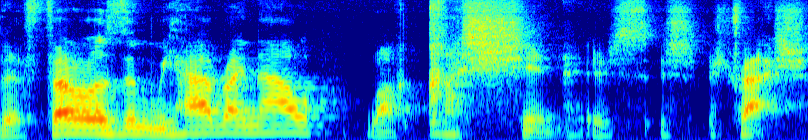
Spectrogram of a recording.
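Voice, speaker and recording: A fairly slow pace with an American accent, ordinary pitch variation, long, frequent pauses and big swings in loudness, over a quiet background. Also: man. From US, Boston. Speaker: YouTuber. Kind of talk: live stream chat. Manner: casual, unscripted. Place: home room. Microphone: phone near.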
